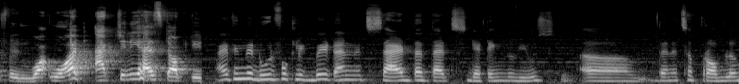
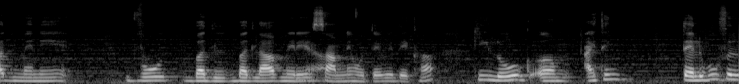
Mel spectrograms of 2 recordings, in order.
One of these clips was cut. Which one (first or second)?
first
